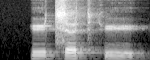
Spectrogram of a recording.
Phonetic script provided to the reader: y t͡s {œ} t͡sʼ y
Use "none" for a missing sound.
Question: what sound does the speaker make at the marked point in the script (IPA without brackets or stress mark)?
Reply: ə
